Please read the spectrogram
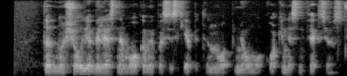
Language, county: Lithuanian, Klaipėda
